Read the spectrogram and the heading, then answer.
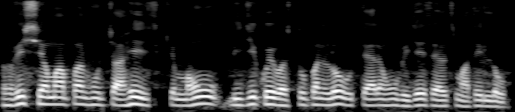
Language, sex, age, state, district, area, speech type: Gujarati, male, 18-30, Gujarat, Ahmedabad, urban, spontaneous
